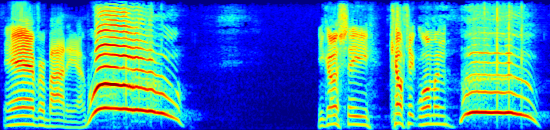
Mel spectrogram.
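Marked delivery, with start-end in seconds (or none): 1.1-2.3 long, high, loud woo; sustained whoop from the crowd; audience cheer. Acted. Acts out excited audience. 5.7-6.8 long, high, loud woo; sustained ringing whoop; excited whoop. Acted. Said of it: "Everybody's excited".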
